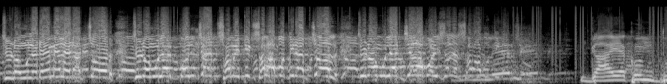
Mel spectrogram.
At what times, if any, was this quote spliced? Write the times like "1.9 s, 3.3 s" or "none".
4.8 s

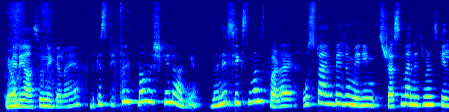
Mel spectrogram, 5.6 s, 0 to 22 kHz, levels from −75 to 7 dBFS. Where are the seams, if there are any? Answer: 1.0 s, 2.5 s, 3.8 s

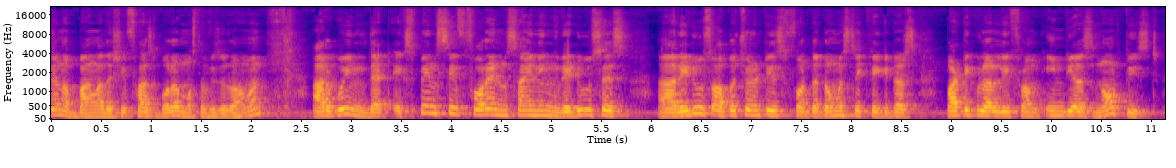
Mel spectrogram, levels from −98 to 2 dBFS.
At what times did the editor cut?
none

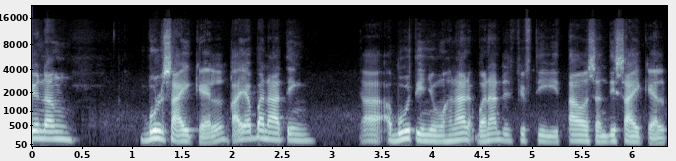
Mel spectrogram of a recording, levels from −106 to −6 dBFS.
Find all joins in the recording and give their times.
1.9 s

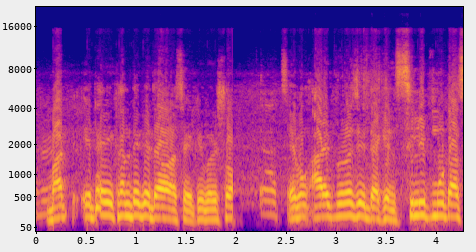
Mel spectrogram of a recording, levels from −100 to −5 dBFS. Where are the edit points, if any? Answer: 2.0 s

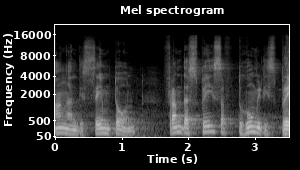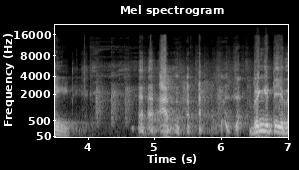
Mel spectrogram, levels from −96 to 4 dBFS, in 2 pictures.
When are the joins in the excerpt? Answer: none

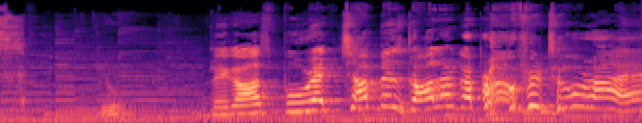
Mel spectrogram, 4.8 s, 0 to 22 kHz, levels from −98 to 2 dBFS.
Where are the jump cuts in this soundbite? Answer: none

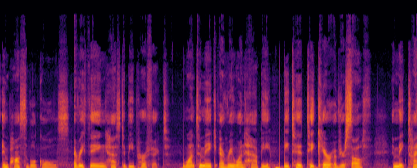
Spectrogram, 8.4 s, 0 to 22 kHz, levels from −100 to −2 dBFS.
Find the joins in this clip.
1.5 s, 3.7 s, 5.5 s

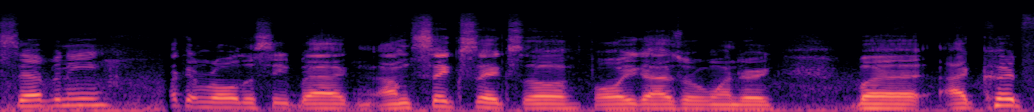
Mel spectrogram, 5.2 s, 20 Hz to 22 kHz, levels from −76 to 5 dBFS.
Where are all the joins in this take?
0.9 s

